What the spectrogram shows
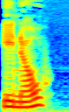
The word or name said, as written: endog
